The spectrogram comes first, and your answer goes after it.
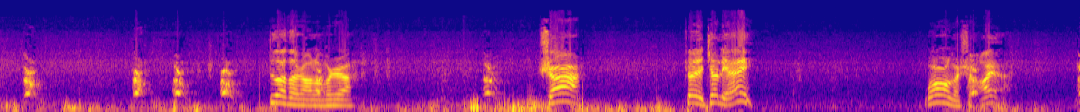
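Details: Working-line Tibetan Mastiffs, territorial guard dogs: loud deep barks and howl-like yelps in irregular bursts, each with a rich stack of harmonics, mixed with background speech and noise.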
